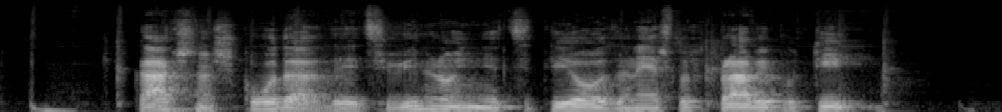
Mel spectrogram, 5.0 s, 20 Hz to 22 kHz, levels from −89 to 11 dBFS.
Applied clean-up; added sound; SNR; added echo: neural mask model RNNoise.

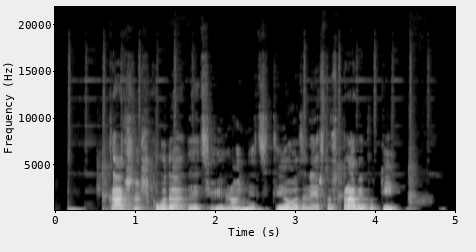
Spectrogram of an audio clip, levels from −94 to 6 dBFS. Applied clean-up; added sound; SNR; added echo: classical method Wiener filter.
